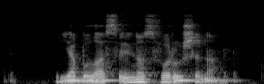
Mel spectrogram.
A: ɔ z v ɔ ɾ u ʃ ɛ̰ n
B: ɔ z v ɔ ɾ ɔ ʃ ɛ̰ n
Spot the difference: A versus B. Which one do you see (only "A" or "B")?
A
